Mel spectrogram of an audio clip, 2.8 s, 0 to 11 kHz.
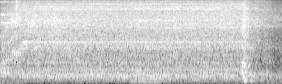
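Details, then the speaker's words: Repaired motor pump after a leaking part seeping oil was replaced, tested as pump 2 on manual start: an even hum at steady pitch with no rattle, squeal or surging, then a clean cutoff; it runs normally. "Okay na po. Gumana na po siya."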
